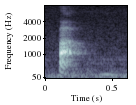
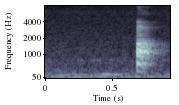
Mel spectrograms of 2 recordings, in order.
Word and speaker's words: 밥: So for example, 밥, 밥, rice or food. 밥, as you can hear in the beginning, the 삐업, 밥 has the B sound, but at the end it turns into a P sound.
